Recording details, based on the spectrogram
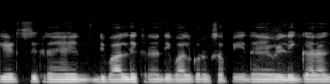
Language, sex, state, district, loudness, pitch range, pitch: Hindi, male, Bihar, Bhagalpur, -15 LUFS, 110-115 Hz, 115 Hz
